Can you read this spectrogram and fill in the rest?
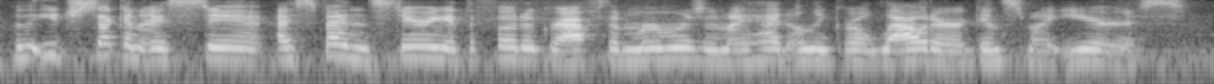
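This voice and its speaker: A woman hosting a gaming video, reading visual novel narration aloud in an expressive way. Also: medium pitch, a little fast, slight background noise. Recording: faint background game ambience.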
